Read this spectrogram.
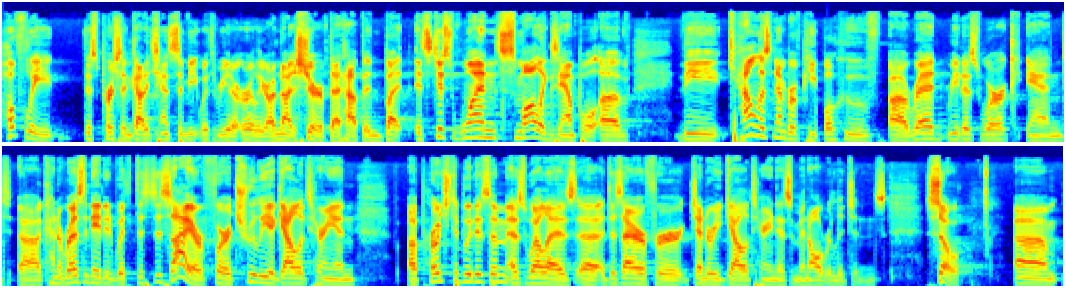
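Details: Adult speaker; normal voice.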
